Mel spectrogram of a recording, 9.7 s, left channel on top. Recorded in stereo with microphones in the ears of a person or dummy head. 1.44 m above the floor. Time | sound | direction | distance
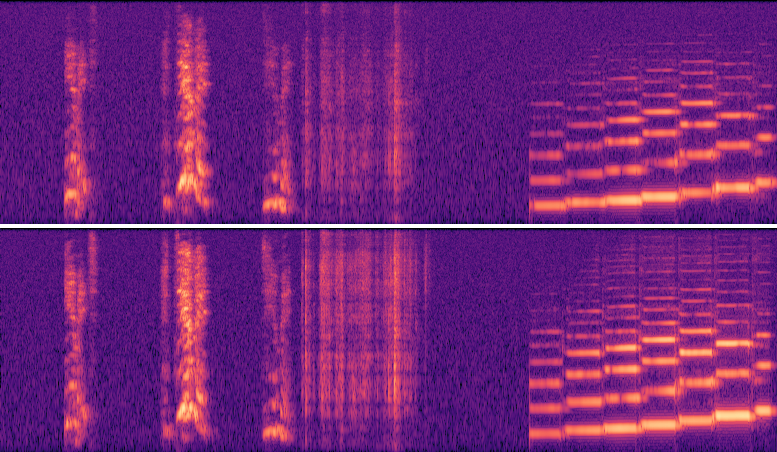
0.8 | a shout | 20° right (ahead or behind) | 3 m
3.8 | cutlery clinking | 55° right (ahead or behind) | 0.9 m
6.6 | a flute | 65° right (ahead or behind) | 1.3 m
